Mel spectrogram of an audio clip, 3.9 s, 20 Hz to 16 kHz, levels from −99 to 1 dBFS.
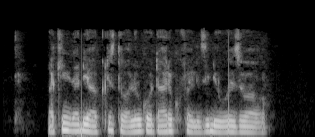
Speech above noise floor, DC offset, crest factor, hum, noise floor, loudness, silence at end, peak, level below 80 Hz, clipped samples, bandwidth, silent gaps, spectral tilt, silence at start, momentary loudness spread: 60 dB; under 0.1%; 18 dB; none; -83 dBFS; -24 LUFS; 0.6 s; -6 dBFS; -54 dBFS; under 0.1%; 8 kHz; none; -7.5 dB/octave; 0.6 s; 8 LU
